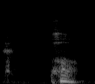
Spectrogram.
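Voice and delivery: a mother's voice starting to crack into panic; mild hysteria creeping in; edge of hysteria. A narrator's reading. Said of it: "She heard the hysteria edging her voice".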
